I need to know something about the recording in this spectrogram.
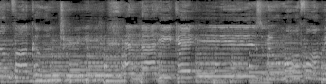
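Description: Live acoustic bluegrass band playing a slow, sad song: upright bass, acoustic guitar and mandolin, with women's voices singing.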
